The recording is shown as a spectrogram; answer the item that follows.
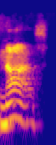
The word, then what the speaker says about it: Nas: Is it pronounced Nas or Nas? – Is it Pam or Pam? – I mean, It's Nas. – Yeah, Nas is like the Fast and the Furious.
